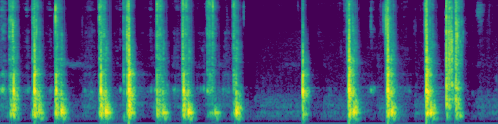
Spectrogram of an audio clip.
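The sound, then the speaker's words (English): A dull knife chops minced garlic in many sharp, dry knocks, delivered in quick uneven bursts with a short pause partway through and silence between strikes. “More minced garlic never hurt anybody.”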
